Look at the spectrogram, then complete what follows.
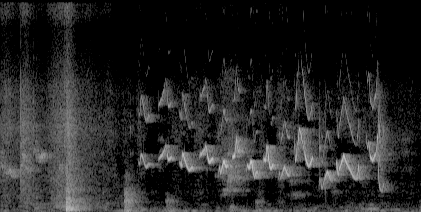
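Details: Ultramarine grosbeak song: a steady stream of clear, high warbled whistles, wavering up and down, after a brief knock at the start; little else audible.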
